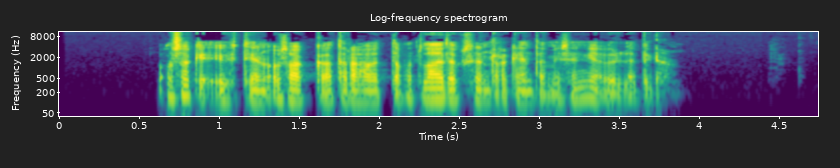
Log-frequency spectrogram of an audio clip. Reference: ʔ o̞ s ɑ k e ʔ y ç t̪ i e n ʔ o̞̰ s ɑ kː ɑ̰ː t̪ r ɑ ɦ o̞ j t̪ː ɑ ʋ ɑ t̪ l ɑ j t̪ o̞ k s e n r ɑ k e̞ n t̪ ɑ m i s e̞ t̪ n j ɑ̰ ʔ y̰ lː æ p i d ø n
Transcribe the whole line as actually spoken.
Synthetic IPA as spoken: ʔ o̞ s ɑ k e ʔ y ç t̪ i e n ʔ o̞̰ s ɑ kː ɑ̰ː t̪ r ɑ ɦ o̞ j t̪ː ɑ ʋ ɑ t̪ l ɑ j t̪ o̞ k s e n r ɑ k e̞ n t̪ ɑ m i s e̞ n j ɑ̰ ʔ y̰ lː æ p i d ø n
